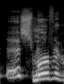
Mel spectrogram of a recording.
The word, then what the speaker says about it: Smurfit: And Smurfit, Smurfit really is spelled S-M-U-R-F-I-T.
